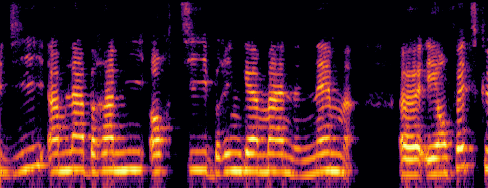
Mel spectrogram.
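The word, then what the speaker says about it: neem: Vous avez la poudre de NEM aussi, N-E-E-M.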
